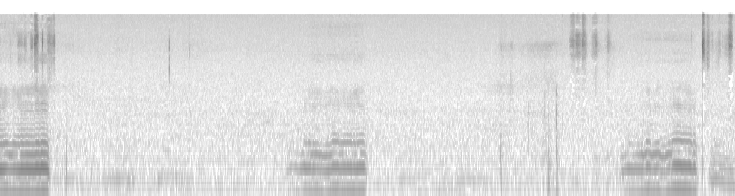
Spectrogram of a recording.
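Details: Mouse snoring: three tiny buzzing, humming snores about every six seconds, with faint squeaks and rustling between, during sleep.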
